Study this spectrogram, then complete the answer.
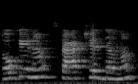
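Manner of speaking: normal talking voice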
